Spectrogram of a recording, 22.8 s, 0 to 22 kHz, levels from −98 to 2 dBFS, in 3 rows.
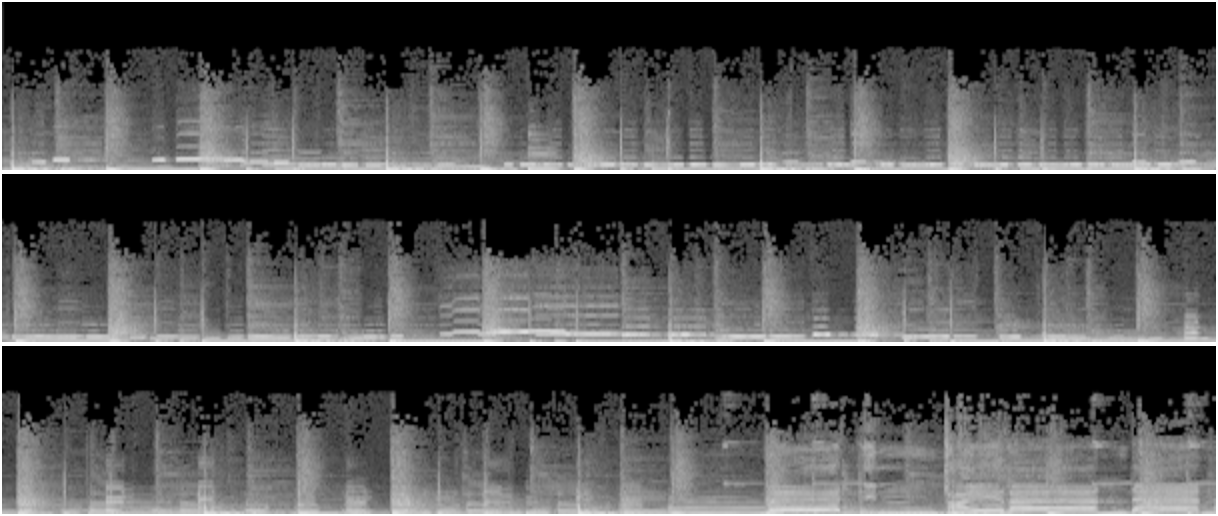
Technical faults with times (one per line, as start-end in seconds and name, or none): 0.00-22.76 low bit depth without dither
